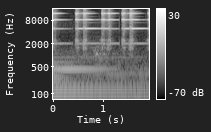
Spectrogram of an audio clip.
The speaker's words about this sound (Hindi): तभी मेरे कान में जोर जोर से साइकिल की घंटी बजने लगी।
